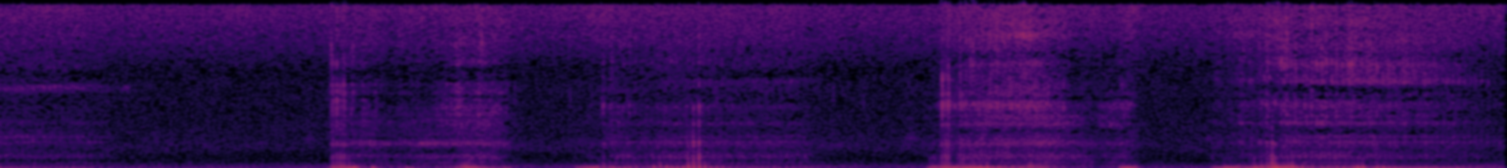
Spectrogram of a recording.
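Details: Bella, a sleeping Golden Retriever, snoring indoors: low, rumbling, purr-like snores in uneven bursts about every one to two seconds, with quiet pauses between breaths.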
